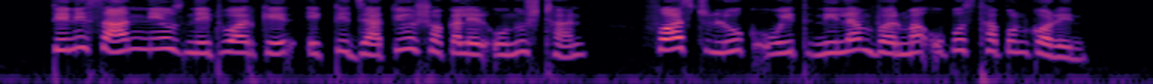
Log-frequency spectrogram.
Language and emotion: Bengali, neutral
